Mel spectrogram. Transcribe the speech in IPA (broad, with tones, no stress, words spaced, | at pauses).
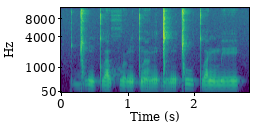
ɡ͡ǀu˧˩ŋtʷa˧˩xʷə˞˧˩ŋ tʷã˧˩˧ŋɡ͡ǀə̃˧˩ŋǀu˥ tʷa˥ŋme˥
